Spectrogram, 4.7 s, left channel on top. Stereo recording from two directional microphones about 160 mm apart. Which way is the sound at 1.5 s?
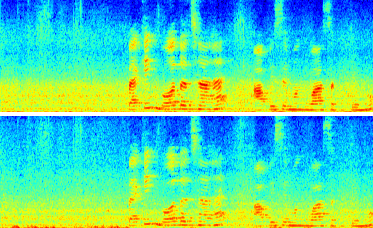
30° right (ahead or behind).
